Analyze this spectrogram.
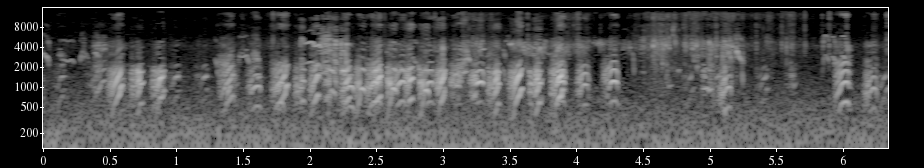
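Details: Resident grey-crowned babbler family drinking and diving in and out of water during hot weather in Victoria; a dense, continuous run of rapid harsh chattering notes, several birds overlapping, with splashy broadband clicks.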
